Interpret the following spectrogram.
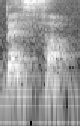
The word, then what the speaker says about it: besser: Recuerden entonces que la R final se pronuncia de forma casi imperceptible. Por eso no escribí en la transcripción fonética mer, es mea, como si terminara en A. Lo mismo que besser, ¿bien?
